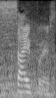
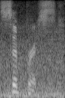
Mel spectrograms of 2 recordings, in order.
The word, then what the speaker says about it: Cyprus: bad I am in Limassol Cyprus it is Cyprus is not tsipras I looked at the pronunciation I heard other people here in Cyprus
